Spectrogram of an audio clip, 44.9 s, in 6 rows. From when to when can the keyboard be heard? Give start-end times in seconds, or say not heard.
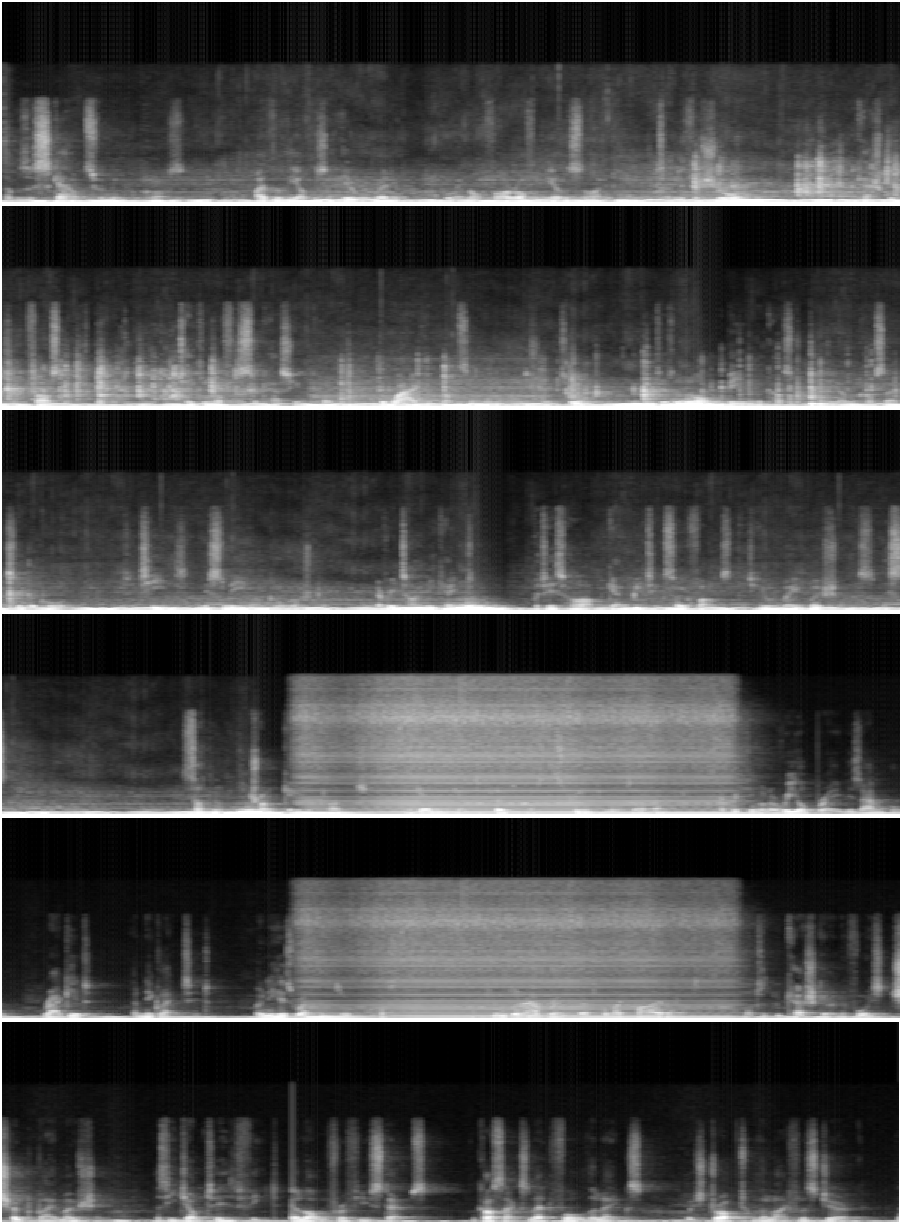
5.4-15.3.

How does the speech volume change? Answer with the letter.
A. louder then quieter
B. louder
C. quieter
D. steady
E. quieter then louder
D.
